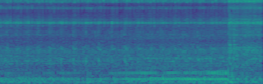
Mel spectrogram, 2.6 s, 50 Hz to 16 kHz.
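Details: 70cc Honda motorcycle after timing chain replacement: small single idles with a steady, even buzz and no chain slap or rattle from the top end; healthy normal idle.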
